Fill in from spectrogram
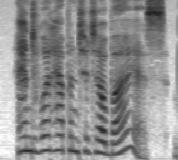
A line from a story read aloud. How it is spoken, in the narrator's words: Barbie asked eagerly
